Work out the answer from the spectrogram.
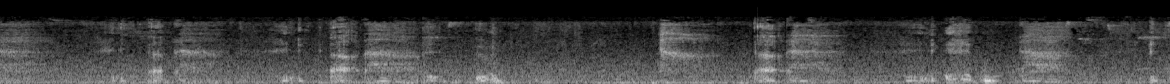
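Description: Several deep, throaty belches with some voice sounds in between, over background noise.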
